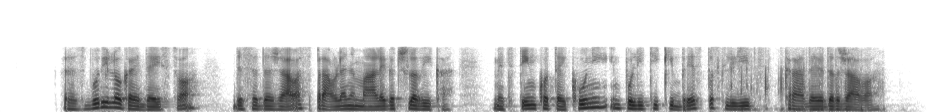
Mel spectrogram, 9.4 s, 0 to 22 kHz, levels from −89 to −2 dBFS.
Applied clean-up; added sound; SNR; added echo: neural mask model RNNoise.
